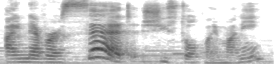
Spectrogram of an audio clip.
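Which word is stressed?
said. The stress falls on the word said. It was implied but not said outright. "Maybe they implied it, but I didn't say it, it uh, outright"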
